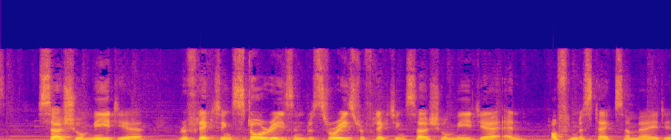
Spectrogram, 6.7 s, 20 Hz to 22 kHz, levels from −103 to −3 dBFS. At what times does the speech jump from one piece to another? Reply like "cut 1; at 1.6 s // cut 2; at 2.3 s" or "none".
cut 1; at 5.3 s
